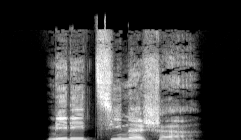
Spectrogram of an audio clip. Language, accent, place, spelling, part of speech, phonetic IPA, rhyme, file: German, Germany, Berlin, medizinischer, adjective, [mediˈt͡siːnɪʃɐ], -iːnɪʃɐ, De-medizinischer.ogg
- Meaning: inflection of medizinisch: 1. strong/mixed nominative masculine singular 2. strong genitive/dative feminine singular 3. strong genitive plural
